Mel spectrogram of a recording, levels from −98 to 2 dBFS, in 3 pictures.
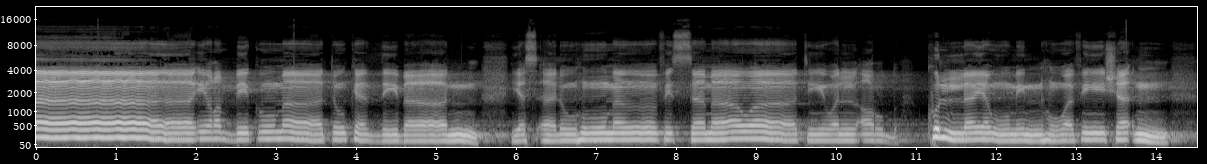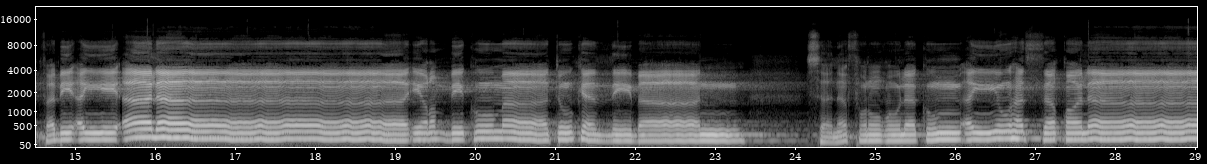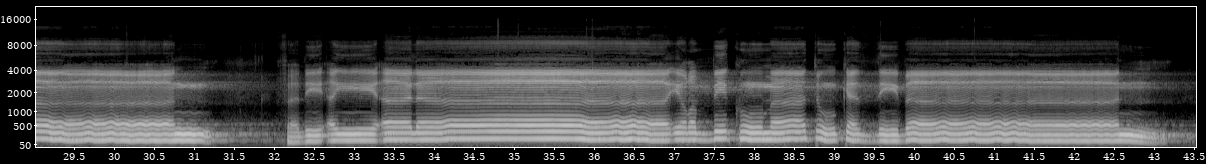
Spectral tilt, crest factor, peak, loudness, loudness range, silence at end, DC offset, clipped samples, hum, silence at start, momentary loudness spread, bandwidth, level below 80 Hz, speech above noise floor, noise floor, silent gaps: -7 dB/octave; 16 dB; -8 dBFS; -25 LUFS; 5 LU; 0.15 s; under 0.1%; under 0.1%; none; 0 s; 9 LU; 11 kHz; -68 dBFS; 27 dB; -53 dBFS; none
